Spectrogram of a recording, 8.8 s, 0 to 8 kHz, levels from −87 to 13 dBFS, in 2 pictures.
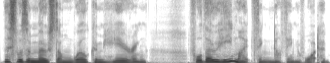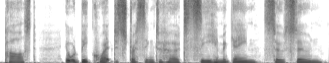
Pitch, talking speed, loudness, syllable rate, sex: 155 Hz, 200 wpm, -20 LUFS, 5.1 syllables/s, female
